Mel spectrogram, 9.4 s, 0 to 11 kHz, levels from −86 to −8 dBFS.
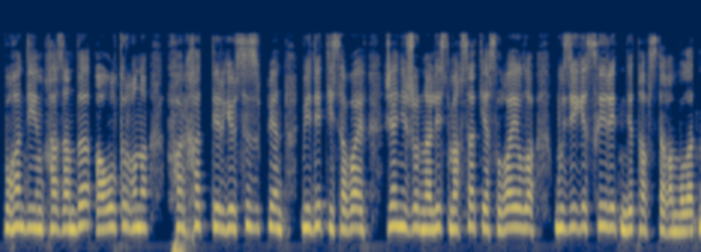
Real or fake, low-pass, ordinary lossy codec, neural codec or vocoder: real; 7.2 kHz; none; none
